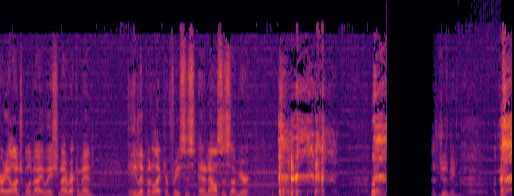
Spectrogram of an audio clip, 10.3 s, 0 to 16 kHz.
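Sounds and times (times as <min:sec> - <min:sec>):
speech: 0:00.0 - 0:02.0, 0:02.6 - 0:06.8, 0:07.4 - 0:07.7, 0:08.8 - 0:10.2
person coughing: 0:05.6 - 0:06.8, 0:07.4 - 0:07.8, 0:09.9 - 0:10.2.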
